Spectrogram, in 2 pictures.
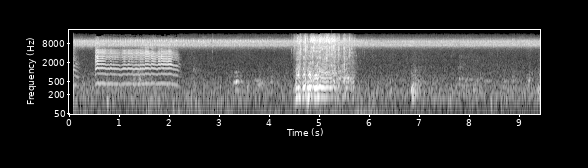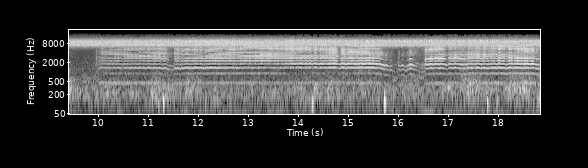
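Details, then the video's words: A fly buzzing in flight: a steady, droning hum with slight wavering, in bursts of about two, five and three seconds. A short loud rushing noise breaks in between them over a constant high hiss. "Звук мухи. Жужжание мухи."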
